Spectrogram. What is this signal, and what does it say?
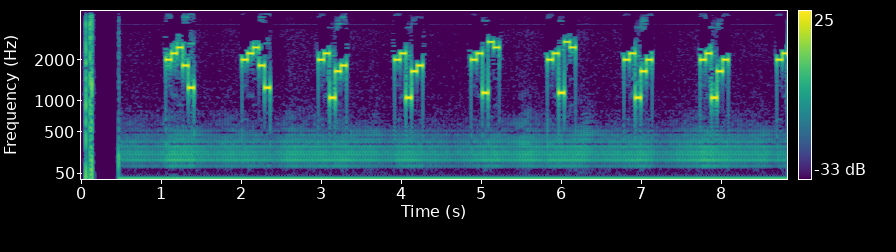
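Five-tone selective call (ZVEI), heard as quick runs of five tones, tones of about 70 ms. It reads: 89073 89073 89167 89167 89220 89220 89168 89168
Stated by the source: ZVEI five-tone selective call 89022, received by SDR, from the Feuerwehr Orlamünde archive.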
